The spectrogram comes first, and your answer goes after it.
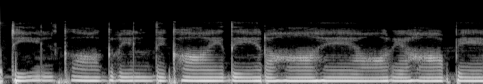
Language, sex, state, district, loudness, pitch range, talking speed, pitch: Hindi, female, Maharashtra, Washim, -13 LUFS, 165-170 Hz, 135 wpm, 165 Hz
